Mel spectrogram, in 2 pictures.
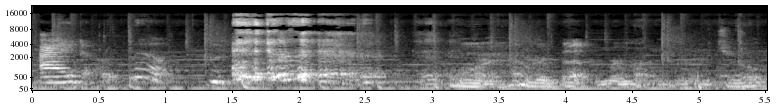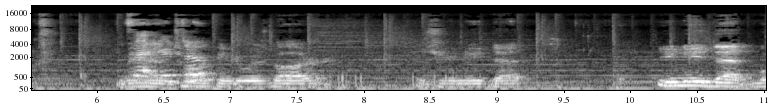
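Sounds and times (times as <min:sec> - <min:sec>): background music: 0:00.0 - 0:11.0
child giggling: 0:01.3 - 0:03.2.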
